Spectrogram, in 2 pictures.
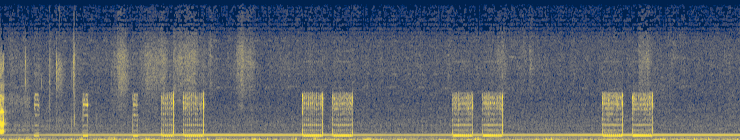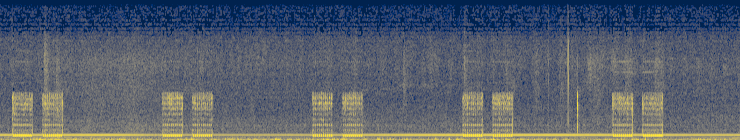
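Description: Telephone ringback tone coming out of a smartphone speaker during a call to the police helpline: short double rings repeating about every three seconds over a steady tone. The call is ringing through and has not yet been answered by an operator.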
